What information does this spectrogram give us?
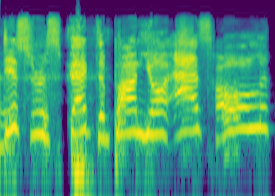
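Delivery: loud, slow, mock-indignant bellow; mock outraged shout. Cohost mocking the date's indignation, a loud slow shout. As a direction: boom it out in hammed-up outrage. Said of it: "you like".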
